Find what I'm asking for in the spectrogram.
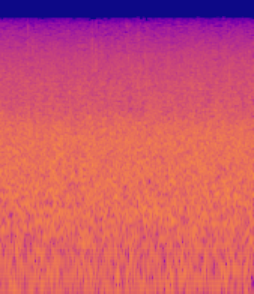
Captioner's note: applause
